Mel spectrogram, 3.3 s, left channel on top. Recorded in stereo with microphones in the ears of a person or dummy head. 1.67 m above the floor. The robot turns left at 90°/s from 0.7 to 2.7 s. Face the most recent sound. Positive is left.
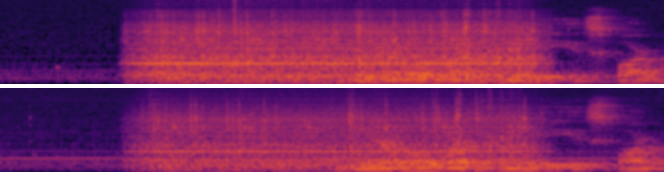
turn(degrees=110)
